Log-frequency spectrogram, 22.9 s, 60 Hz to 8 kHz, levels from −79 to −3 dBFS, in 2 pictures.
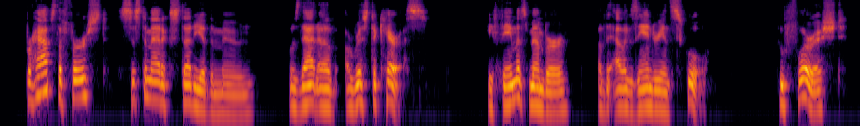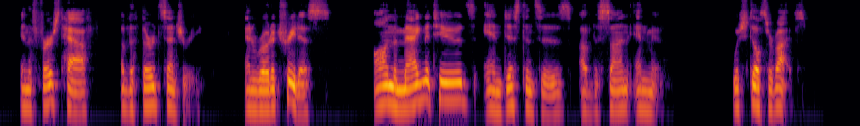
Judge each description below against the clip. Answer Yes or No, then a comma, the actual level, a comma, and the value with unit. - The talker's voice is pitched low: Yes, low, 130 Hz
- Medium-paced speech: No, slow, 125 wpm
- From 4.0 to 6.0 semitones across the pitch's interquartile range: Yes, average, 4.6 semitones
